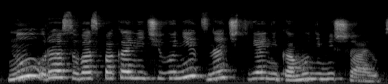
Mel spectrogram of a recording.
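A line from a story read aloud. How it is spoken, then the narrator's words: Calm remark. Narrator (Russian): спокойно заметил Ворожцов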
